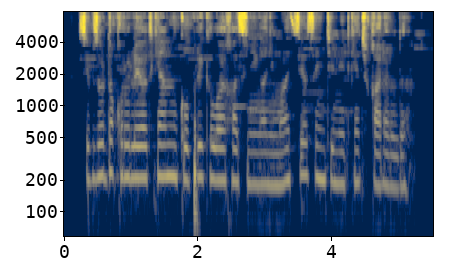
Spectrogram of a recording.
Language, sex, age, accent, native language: Uzbek, female, 19-29, Toshkent shahri, Uzbek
